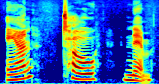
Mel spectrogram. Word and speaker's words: antonym: of the syllable and what do we hear when we say antonym quickly we hear the schwa sound that's because the accent is on an antonín and this is an unaccented syllable but will exaggerate that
